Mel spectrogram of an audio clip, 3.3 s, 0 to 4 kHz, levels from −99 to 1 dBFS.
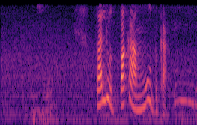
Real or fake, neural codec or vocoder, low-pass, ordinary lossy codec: real; none; 3.6 kHz; none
